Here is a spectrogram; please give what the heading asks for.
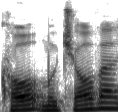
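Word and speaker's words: Muchová: zone and I think that's what and I mispronounced her name what's this young girl's name Muk muchova now mova yeah I mean that girl's game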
